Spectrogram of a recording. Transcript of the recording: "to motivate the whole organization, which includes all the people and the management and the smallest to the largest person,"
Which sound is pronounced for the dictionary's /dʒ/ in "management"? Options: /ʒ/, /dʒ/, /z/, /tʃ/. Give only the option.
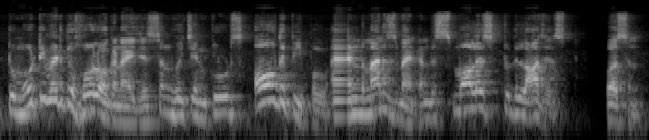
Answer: /dʒ/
